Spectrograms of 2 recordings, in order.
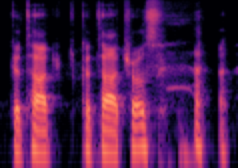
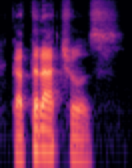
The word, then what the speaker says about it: Catrachos: Sorry, Catachos. Wait a minute, I'm saying it wrong. Catrachos. I gotta say it with my Spanish voice.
